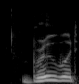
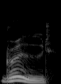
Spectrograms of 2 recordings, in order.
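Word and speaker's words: Brewood: for the night line brew wood is pronounced brewed oh is it thank you brewed ok brewed oh yeah brew as in brewing and dude brewed very good the only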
